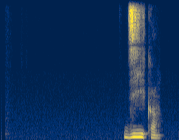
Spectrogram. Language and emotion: Russian, neutral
